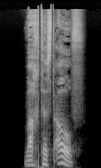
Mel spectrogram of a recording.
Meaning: inflection of aufwachen: 1. second-person singular preterite 2. second-person singular subjunctive II
- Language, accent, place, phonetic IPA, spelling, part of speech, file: German, Germany, Berlin, [ˌvaxtəst ˈaʊ̯f], wachtest auf, verb, De-wachtest auf.ogg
